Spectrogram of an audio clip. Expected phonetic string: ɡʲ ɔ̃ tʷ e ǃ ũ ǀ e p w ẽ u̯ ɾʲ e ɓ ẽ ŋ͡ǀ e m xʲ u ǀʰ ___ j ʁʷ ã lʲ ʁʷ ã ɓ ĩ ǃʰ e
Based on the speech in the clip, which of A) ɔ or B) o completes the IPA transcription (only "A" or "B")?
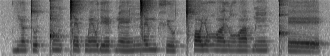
A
